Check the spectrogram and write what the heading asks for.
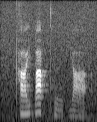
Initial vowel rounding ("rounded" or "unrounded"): unrounded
